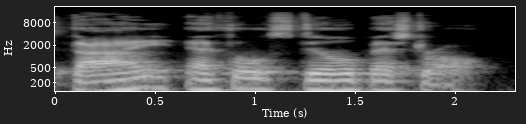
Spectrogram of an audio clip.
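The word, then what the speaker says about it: diethylstilbestrol: chemical name for DES it is die ethyl still bester all just in case you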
